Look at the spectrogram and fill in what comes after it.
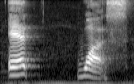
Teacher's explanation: T is a stop T, okay? É como a gente chama esse T, stop T. I don't say it, but I form it.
